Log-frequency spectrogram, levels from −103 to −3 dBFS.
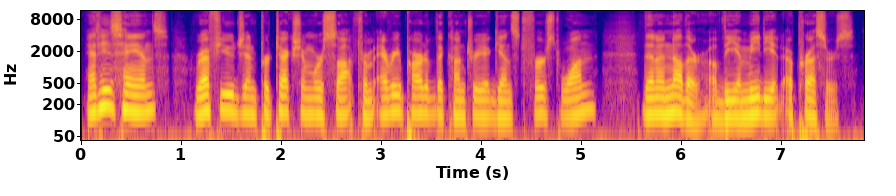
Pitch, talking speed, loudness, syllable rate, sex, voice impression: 135 Hz, 175 wpm, -18 LUFS, 5.8 syllables/s, male, masculine, adult-like, tensed, powerful, clear, raspy, mature, wild, lively, strict, slightly sharp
